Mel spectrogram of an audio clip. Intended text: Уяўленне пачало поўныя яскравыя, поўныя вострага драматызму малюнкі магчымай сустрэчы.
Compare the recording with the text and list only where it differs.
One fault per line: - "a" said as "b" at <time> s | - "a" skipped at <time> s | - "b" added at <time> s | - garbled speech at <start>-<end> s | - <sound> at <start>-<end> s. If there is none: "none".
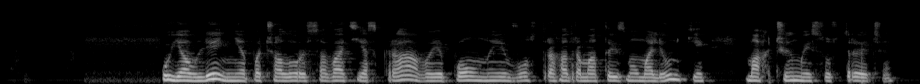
- "поўныя" said as "рысаваць" at 3.0 s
